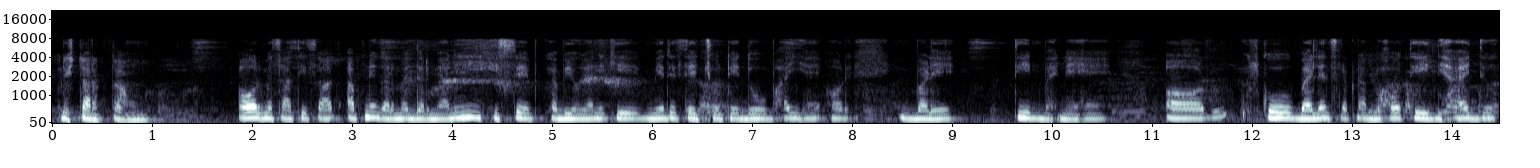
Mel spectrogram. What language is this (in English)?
Urdu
